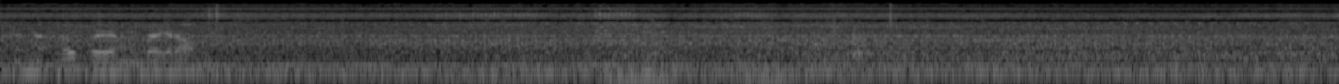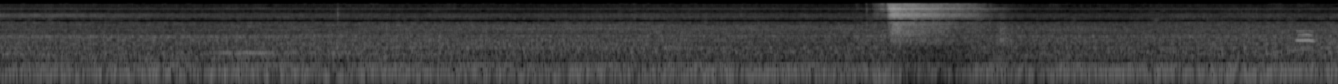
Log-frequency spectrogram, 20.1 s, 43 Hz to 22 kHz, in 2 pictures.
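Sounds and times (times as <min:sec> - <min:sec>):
diesel engine running: 0:00.0 - 0:20.0
air brake hiss: 0:16.6 - 0:17.6.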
